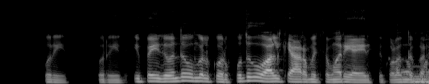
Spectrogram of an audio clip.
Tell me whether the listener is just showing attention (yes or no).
no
